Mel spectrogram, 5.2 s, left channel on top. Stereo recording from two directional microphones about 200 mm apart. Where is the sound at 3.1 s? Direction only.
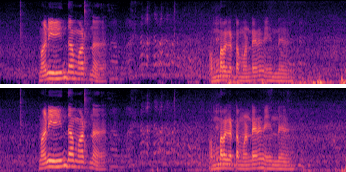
5° right (ahead or behind).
